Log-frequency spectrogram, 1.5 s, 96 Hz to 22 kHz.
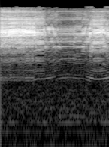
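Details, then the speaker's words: Cheap kit coil tattoo machine set up as liner at about 40–45% power after new rear spring (425 g tension), raised armature bar and reset: steady high even buzz holding pitch; running properly, no longer dropping out. "that okay it's not falling anymore it's running properly and all we've done is raise armature bar and chain gonna get here small stuff"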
